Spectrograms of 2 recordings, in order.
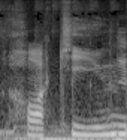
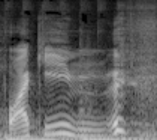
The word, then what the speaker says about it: Joaquin: Joaquin. – You said it like Joaquin.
